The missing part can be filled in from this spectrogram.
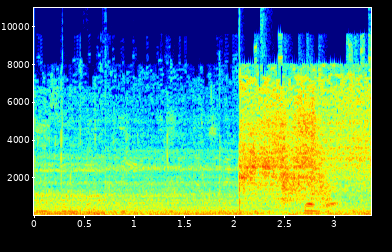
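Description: Room talk and noise, then a sudden steady hiss as a nebulizer built into an oxygen concentrator switches on.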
